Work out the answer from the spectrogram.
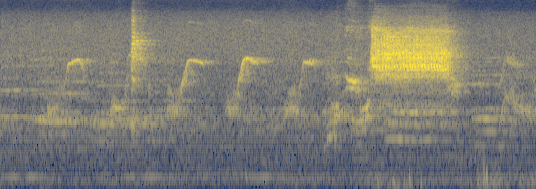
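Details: Song of a pet Red-winged blackbird: a run of short rising whistled chirps, then a loud harsh buzzing trill held for roughly half a second near the end, over low steady room hum.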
